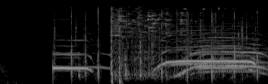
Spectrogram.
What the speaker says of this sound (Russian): съемка первой серии сериала началась с разбивания блюд со штатив камеры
